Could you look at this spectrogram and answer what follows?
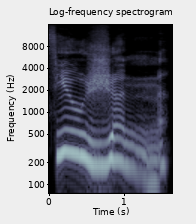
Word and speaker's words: fusion: of TV television so in Spanish it's more like sh sh but we want to voice that one too television Fusion see what I'm getting at yeah Fusion yeah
